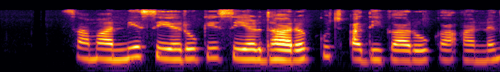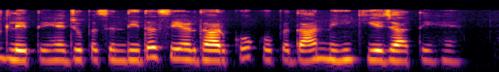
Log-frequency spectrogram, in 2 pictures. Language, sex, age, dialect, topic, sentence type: Hindi, female, 25-30, Hindustani Malvi Khadi Boli, banking, statement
